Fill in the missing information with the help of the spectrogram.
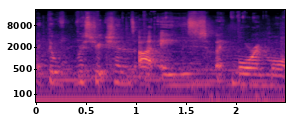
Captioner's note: none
